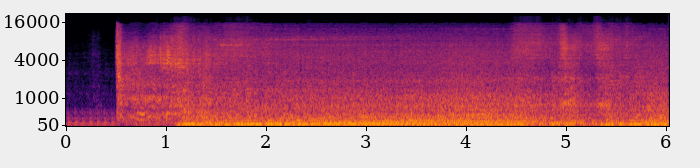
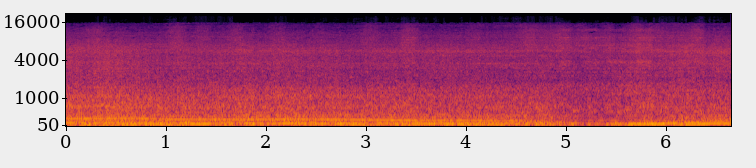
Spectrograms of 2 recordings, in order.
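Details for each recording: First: 1966 Mercury Montclair, sat 40 years, brake clean sprayed down the carb throat: a brief crank, then it catches and runs rough and low without settling. Fuel starvation, suspected stuck carburetor needle and seat. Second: 1966 Mercury Montclair, still very cold, just fitted with a replacement Amazon carburetor: runs steadily, with a low note drifting down as it settles. Idle mixture screw still needs adjusting.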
